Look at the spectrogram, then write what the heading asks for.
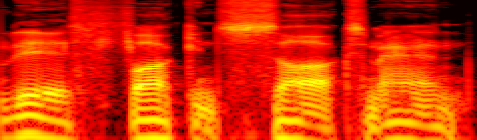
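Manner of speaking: slow, low, quiet grumble; muttering to himself on the job; grumbling. Retold or imitated. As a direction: sulk it under the breath. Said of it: "And I'm like".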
